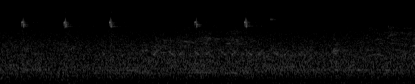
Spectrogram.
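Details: Blue-and-yellow Tanager, recorded at 7:13 AM on 26 April 2022, giving five very high, thin, sharp notes at uneven intervals over about two and a half seconds, against a steady background hiss.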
